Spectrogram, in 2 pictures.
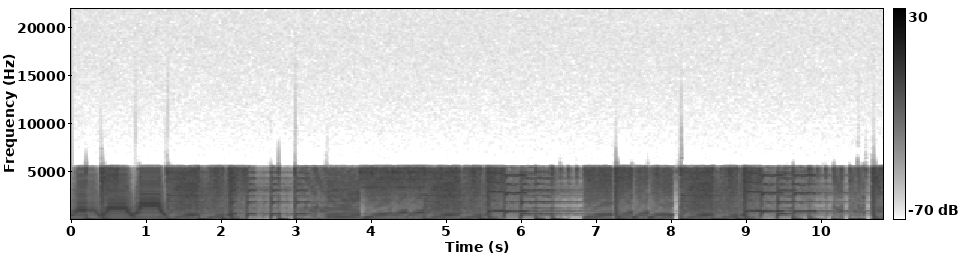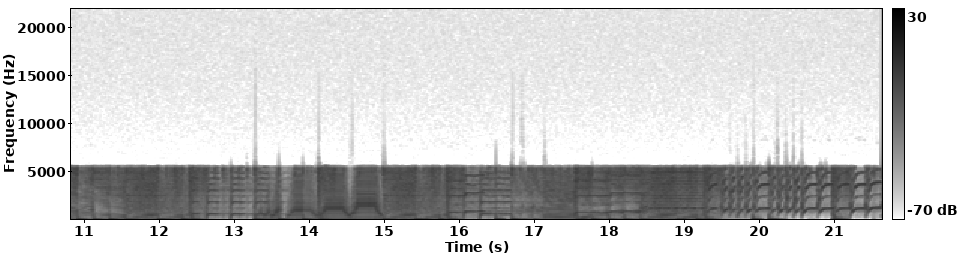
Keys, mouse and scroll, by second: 5.3 click, 6.6 click, 8.6 click, 10.8 click, 14.9 click, 17.0 click, 18.6 click, 19.5 click, 19.6 click, 19.7 double click, 19.9 double click, 20.1 double click, 20.2 double click, 21.1 double click.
